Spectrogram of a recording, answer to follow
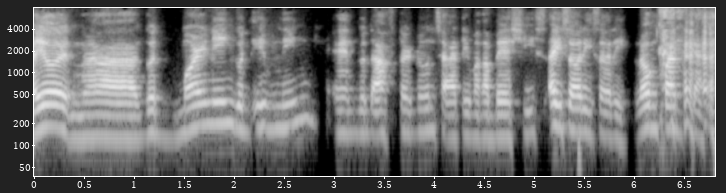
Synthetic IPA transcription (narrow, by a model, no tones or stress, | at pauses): ʔɐjonɐɡʊd̪̚moɹnɪŋɡʊd̪iːvnɪŋʔɛnd̪̚ɡʊd̪aft̪ɛɹnunsɐʔaːt̪ɪŋmɐŋabɛːsisʔajsoːɾisoːɾilɐʔoŋpad̪̚kɐ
